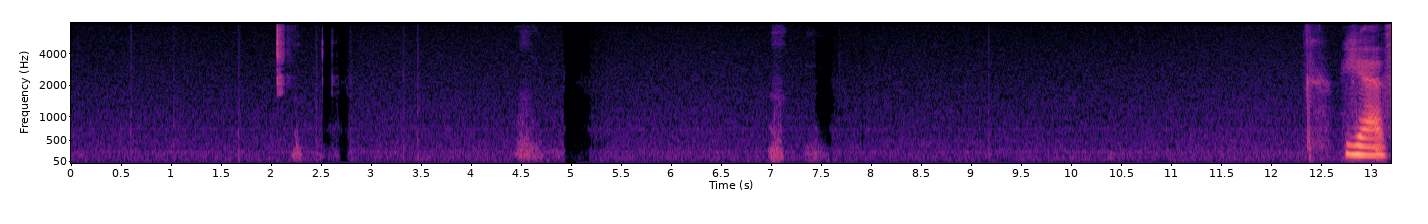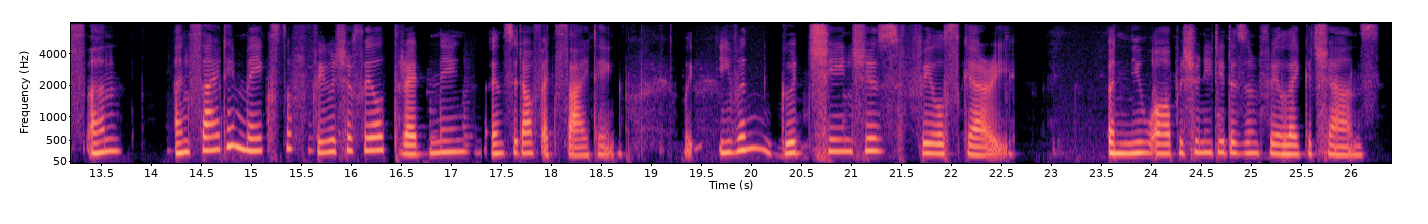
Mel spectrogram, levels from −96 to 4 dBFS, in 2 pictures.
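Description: At 2.49 to 2.54 s a faint delayed copy of the speech appears, about 35 dB down and trailing by 452 ms. This is likely an echo leak, where the far end's loudspeaker is picked up by its microphone and not fully cancelled. The same echo returns more strongly, about 25 dB below the speech, from 14.15 to 19.67 s and again from 22.52 to 25.13 s.

The background is gated by the echo canceller at 4.94 to 5.21 s, 13.24 to 14.15 s, 18.6 to 22.99 s and 26.14 s to the end. Each time the canceller pulls the microphone down hard, by up to about 40 dB, so the room sound drops out for a few hundred milliseconds to around a second, then returns.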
